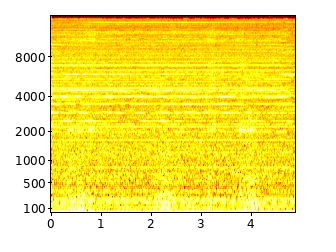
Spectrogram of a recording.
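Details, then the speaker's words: Old trade-in Windows XP PC booting: steady hissing whir from its hard disk with a faint high thin whine, rougher than a healthy drive; audible worn spindle bearings. "Have listened to that hard disk. You can hear the bearings in that thing."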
